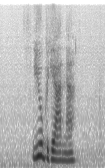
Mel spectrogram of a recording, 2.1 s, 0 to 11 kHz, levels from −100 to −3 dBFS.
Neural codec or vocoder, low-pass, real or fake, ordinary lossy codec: codec, 16 kHz in and 24 kHz out, 0.6 kbps, FocalCodec, streaming, 2048 codes; 9.9 kHz; fake; Opus, 64 kbps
